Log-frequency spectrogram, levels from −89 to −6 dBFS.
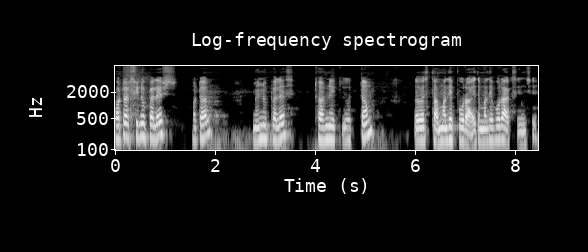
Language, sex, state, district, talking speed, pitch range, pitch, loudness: Maithili, male, Bihar, Saharsa, 120 wpm, 155-195 Hz, 170 Hz, -19 LUFS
